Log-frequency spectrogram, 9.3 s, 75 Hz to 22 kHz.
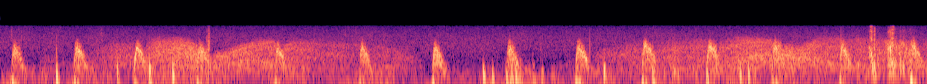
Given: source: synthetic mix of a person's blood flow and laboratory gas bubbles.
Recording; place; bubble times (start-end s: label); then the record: Doppler ultrasound of blood flow; subclavian vein
8.67-9.14 s: bubbles
From the record:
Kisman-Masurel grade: 213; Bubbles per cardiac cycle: several, 3 to 8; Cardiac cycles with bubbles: 1 to 10%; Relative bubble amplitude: loud (0.450 to 0.775); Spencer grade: 1 (occasional bubble signal discernible with the cardiac motion signal, with majority of cardiac periods free of bubbles); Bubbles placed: anywhere in the cardiac cycle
